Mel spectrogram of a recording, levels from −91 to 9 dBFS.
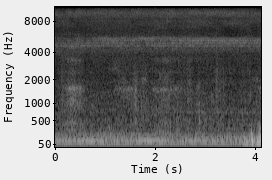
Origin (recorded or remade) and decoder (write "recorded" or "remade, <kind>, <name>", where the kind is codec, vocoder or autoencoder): remade, autoencoder, DAC-VAE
